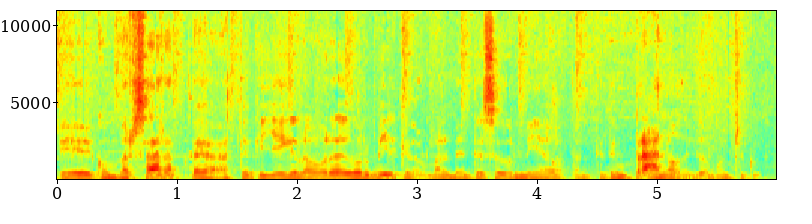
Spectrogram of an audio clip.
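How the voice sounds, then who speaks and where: Lively intonation at a fairly quick pace with hardly any pauses, over background music and audible room echo. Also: man, medium pitch for a man. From southern Chile (Chiloé). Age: 60s. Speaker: writer. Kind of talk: interview.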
